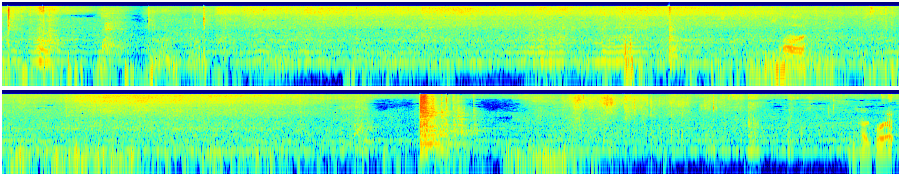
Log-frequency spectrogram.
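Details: A steady, low droning hum of many Russian honey bees at the first opening of their hive on a black stand, broken by knocks and clunks of equipment.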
